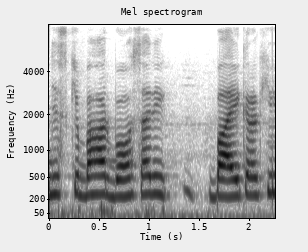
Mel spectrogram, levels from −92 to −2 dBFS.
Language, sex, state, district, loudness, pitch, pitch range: Hindi, female, Uttar Pradesh, Gorakhpur, -16 LUFS, 255 Hz, 235-260 Hz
